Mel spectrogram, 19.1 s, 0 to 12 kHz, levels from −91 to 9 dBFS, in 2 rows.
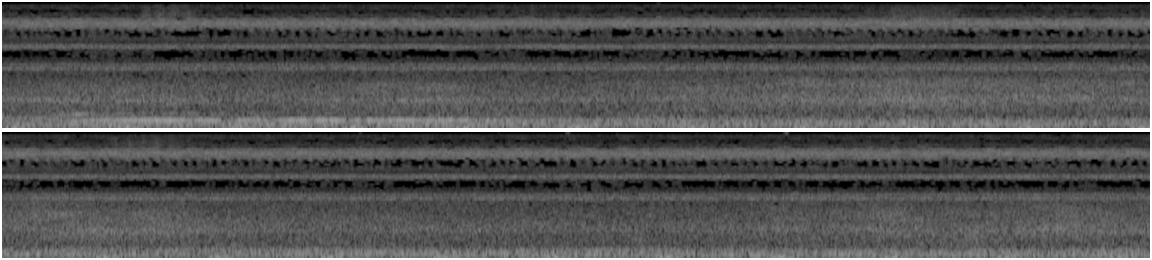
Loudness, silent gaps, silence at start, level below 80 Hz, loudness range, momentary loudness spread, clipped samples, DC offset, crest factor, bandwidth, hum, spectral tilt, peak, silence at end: -36 LUFS; none; 0 s; -48 dBFS; 1 LU; 2 LU; under 0.1%; under 0.1%; 14 dB; 12 kHz; none; -2.5 dB/octave; -24 dBFS; 0 s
